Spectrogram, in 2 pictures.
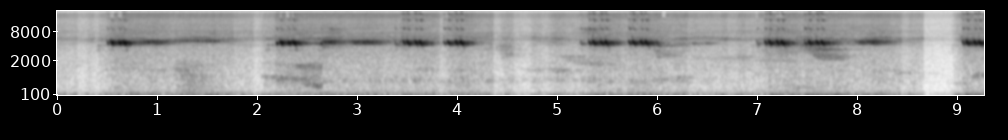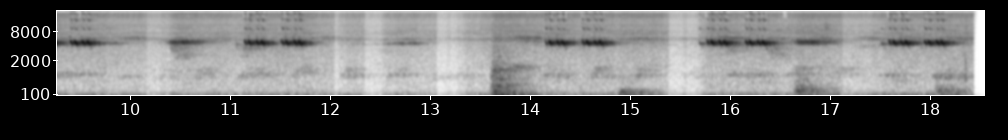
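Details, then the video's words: Chirping from the partner of a female pet cricket: rapid, high, clipped chirps in near-continuous groups throughout, over low rumbling background noise. "cricket chirping sounds"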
